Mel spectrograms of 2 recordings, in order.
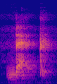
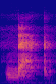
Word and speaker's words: back: Back. Back. Tá vendo? Back para no som do K, né? Esse som do C aqui na garganta.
